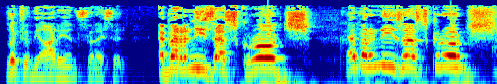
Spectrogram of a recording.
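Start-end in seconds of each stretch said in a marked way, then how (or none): 1.6-5.0 put-on booming slow Scottish accent calling out. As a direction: bellow the name in a big Scottish accent. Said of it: "would it be okay if I did my Scottish accent".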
